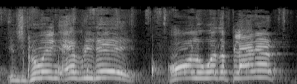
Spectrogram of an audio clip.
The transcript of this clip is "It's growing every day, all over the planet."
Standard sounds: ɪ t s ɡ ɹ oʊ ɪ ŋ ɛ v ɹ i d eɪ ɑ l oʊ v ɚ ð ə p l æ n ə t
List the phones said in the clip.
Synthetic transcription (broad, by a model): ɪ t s ɡ ɹ oʊ ɪ ŋ ɛ v ɹ i d eɪ ɑ l oʊ v ɚ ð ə p l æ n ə t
